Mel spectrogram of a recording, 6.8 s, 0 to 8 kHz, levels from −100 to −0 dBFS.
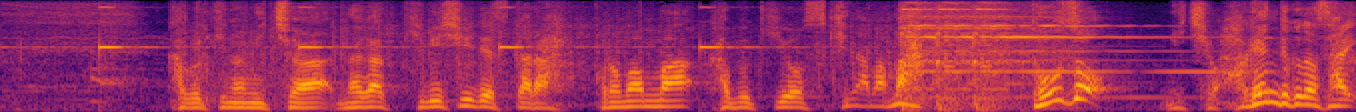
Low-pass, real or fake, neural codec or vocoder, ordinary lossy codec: none; real; none; none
